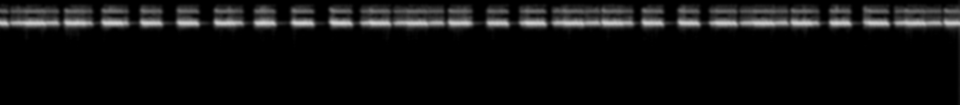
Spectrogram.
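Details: Pair of crickets producing rapid, high-pitched scraping chirps, roughly four per second, each pulse short and buzzy with a faint higher harmonic; steady and uninterrupted, nothing else audible.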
